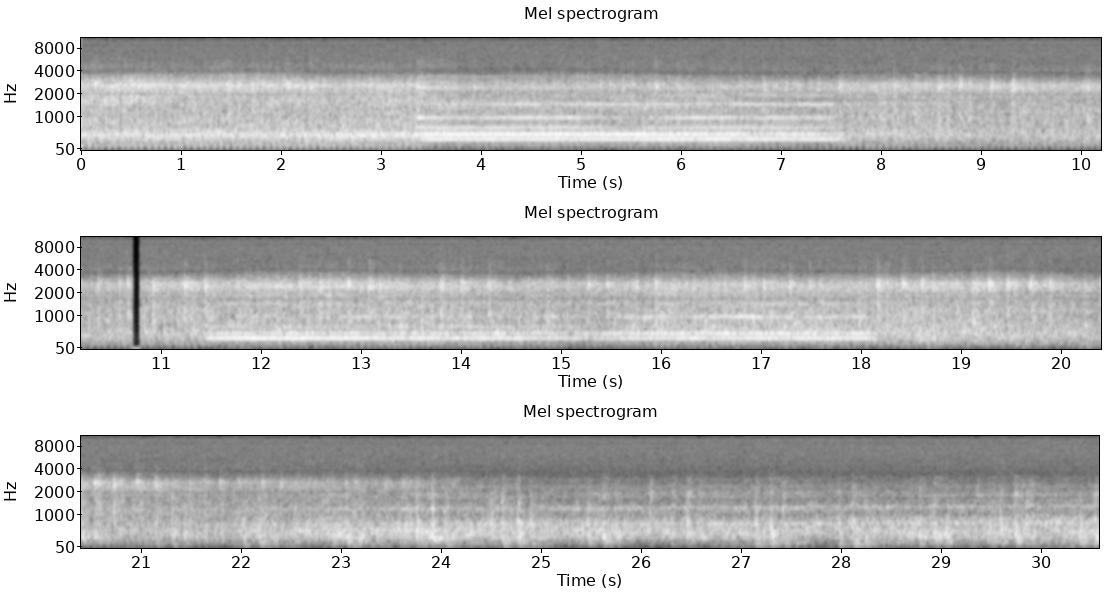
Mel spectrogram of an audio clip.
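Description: A train running with a steady rumble, its horn sounding two long chord blasts, the first about three seconds in and the second about halfway through.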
